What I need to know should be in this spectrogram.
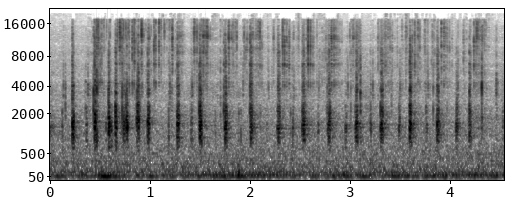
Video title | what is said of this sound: CSM Faiz Gear Review | there's something loose inside the bottom half of the phone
